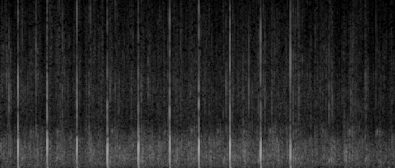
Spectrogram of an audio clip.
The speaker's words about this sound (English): Yeah, I need to applaud you.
